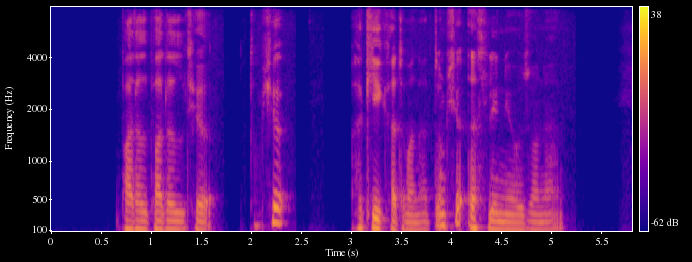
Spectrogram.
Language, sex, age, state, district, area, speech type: Kashmiri, male, 18-30, Jammu and Kashmir, Kupwara, rural, spontaneous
